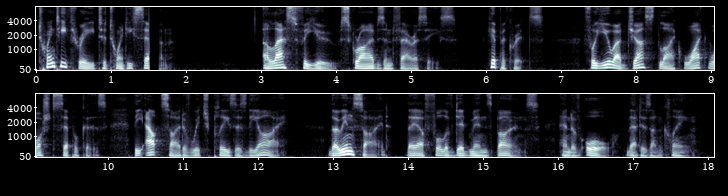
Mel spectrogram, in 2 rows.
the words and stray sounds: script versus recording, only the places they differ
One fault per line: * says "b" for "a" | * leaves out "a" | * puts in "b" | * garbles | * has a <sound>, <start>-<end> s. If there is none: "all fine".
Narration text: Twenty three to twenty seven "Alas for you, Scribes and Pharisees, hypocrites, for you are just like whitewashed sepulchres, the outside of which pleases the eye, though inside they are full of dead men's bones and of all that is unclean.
* has a dropout, 1.5-1.6 s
